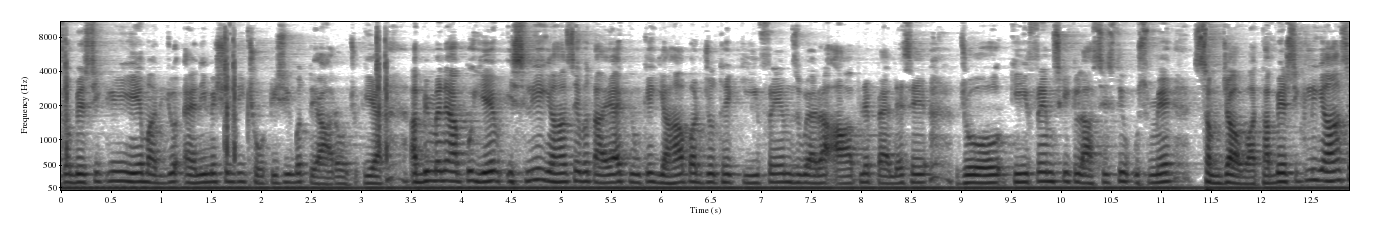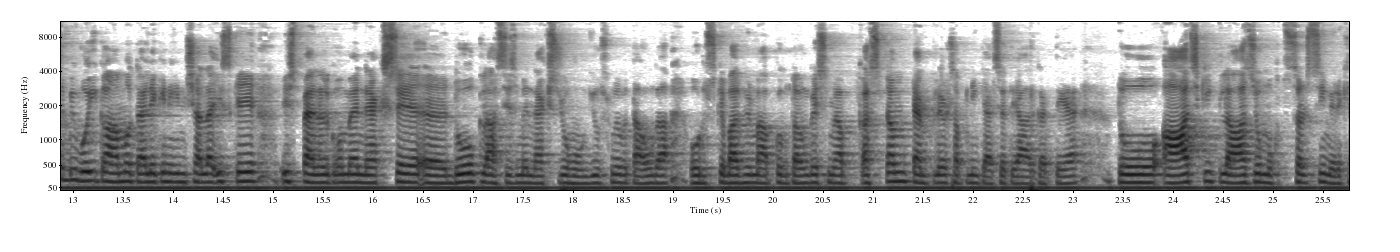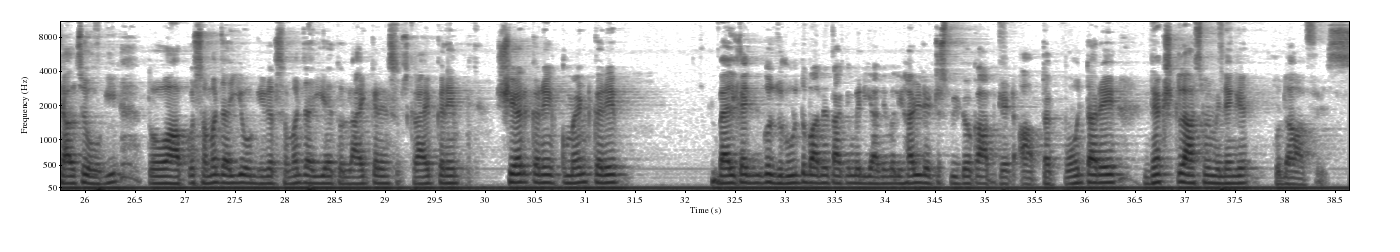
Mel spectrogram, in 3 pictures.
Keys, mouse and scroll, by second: 12.7-14.5 scroll up 1.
